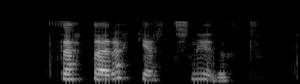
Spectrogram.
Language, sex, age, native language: Icelandic, female, 40-49, Icelandic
